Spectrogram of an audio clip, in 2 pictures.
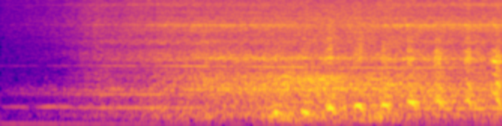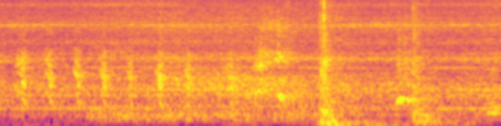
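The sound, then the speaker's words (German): A repaired vacuum cleaner starts up and runs with a steady, loud motor whine, a rhythmic pulsing running through it and a couple of sharp knocks near the end. “Der Staubsauger war gut repariert. Er saugte einfach alles ein.”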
